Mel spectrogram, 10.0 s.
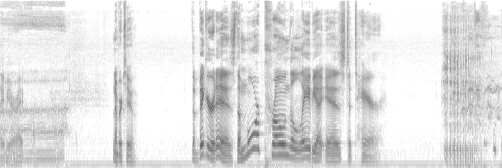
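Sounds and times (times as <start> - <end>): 
speech: 0.0 - 0.8, 2.2 - 2.8, 3.8 - 7.6, 8.8 - 9.1
fart: 8.8 - 9.7.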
